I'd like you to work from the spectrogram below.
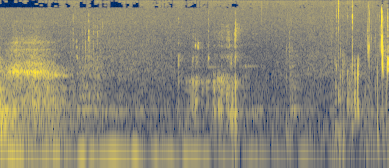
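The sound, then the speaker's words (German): Quiet mouth sounds of someone sipping water: small wet clicks and a gulp, with a soft rustle near the end and no talking. “Ich nehme noch einen Schluck Wasser.”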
